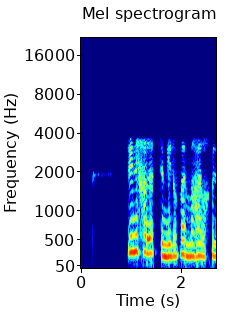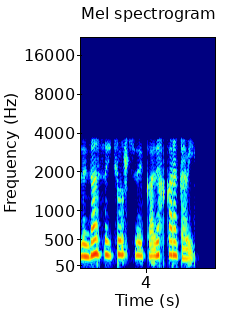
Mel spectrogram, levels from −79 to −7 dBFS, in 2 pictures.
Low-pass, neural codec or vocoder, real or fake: 3.6 kHz; codec, 16 kHz, 0.8 kbps, ZipCodec; fake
